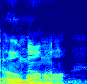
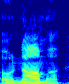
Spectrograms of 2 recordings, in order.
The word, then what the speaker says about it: Onama: I keep wanting to say Omaha, but Onama. I'd not heard of him at all.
